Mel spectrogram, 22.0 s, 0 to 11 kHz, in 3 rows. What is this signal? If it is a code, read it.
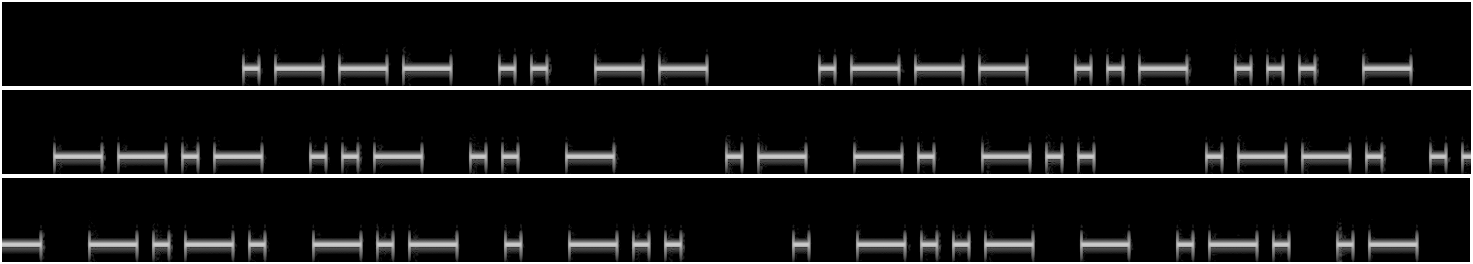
Morse code, heard as a keyed tone, about 15 wpm, 700 Hz. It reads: JIM JUST QUIT AND PACKED EXTRA
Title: Pangram Challenge v2 - 15wpm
